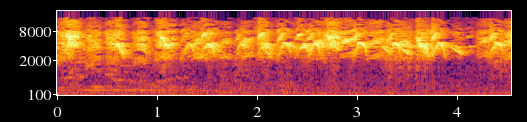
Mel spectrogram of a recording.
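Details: Several sparrows, pichuka in the local name, squabble with continuous high shrill chirping, notes tumbling over one another without a break.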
